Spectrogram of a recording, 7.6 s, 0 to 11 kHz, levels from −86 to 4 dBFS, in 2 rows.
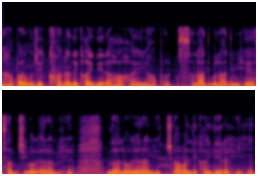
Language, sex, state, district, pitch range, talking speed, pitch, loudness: Hindi, male, Chhattisgarh, Rajnandgaon, 115-125 Hz, 205 wpm, 120 Hz, -27 LUFS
